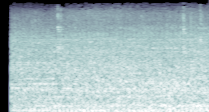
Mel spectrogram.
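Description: Steady city street traffic, mostly motorbikes and cars running along the road, with a low engine hum underneath.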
